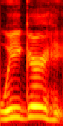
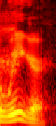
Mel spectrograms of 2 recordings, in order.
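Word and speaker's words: Uyghur: other guy Jen Ur does he pronounce it weer how does he pronounce it it should be uger that's just the right way it's uger uger it's not I always hear weager I always hear weager weager talking about the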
